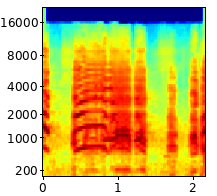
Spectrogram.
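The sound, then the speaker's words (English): Several geese honk loudly, a long harsh call followed by a few shorter bursts in an uneven rhythm, with no talking. “can you please stop the geese?”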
